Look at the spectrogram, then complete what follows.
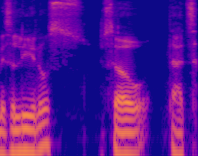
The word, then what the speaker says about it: Linus: His name is Linus. So that's how you pronounce Linux, right?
